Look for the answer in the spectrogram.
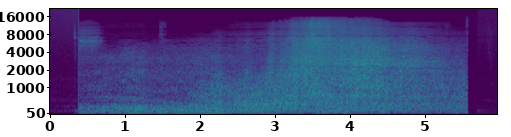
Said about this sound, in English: Here is what it sounded like if you were standing on the side of the runway as this modified plaid zoomed by.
